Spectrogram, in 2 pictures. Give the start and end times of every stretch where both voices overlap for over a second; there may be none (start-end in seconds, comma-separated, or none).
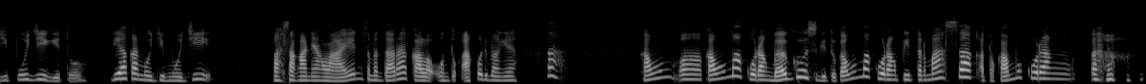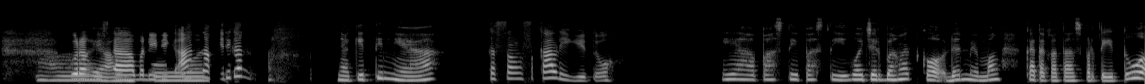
12.1-13.5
